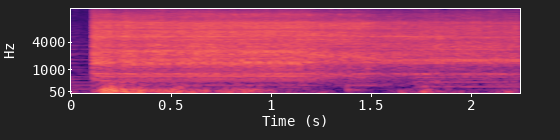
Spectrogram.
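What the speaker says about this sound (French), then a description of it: "c'est le perforateur de Bosch, qui est pour moi vraiment un outil exceptionnel" A Bosch SDS rotary hammer drill starts up and runs steadily, a loud close buzzing motor with a strong low-end onset, then holding an even drone for about two seconds with no talk.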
